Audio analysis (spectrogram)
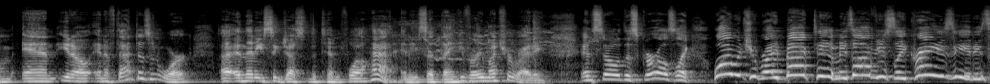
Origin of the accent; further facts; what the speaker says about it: McLean, Virginia, United States; I grew up in the McLean area near the CIA and the FBI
